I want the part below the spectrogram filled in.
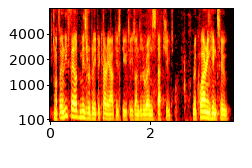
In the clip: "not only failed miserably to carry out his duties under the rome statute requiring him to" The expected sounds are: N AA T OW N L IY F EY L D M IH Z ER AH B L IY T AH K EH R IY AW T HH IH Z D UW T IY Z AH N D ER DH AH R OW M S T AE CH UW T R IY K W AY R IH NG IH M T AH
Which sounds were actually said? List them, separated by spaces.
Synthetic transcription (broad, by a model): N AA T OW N L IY F EY L D M IH Z ER AH B L IY T AH K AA R IY AW T HH IH Z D UW T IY Z AH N D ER DH AH R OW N S T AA CH UW T R IY K W AY R IH NG IH M T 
